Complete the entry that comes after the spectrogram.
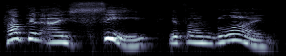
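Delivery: high, loud, drawn-out protest; slow, emphatic outraged question; indignant shout. A narrator's reading. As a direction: shout it as an exasperated earthworm. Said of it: "shouted the poor earthworm".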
